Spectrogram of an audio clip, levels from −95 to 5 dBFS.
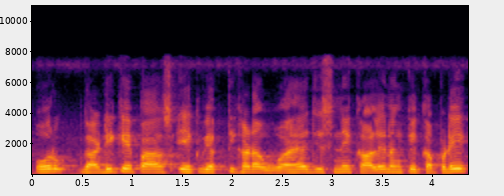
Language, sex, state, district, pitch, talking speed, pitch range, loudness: Hindi, male, Punjab, Fazilka, 180 Hz, 190 wpm, 170-185 Hz, -14 LUFS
